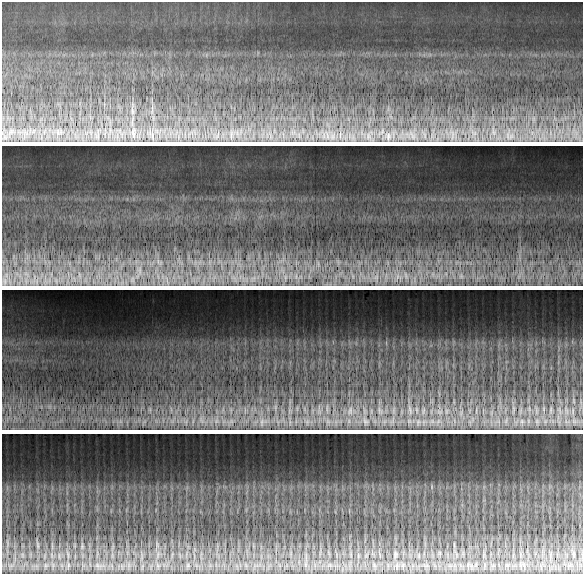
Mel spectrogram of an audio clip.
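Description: Narrow-gauge train running along the line, fading away until about halfway, then growing steadily louder again as a train approaches.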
